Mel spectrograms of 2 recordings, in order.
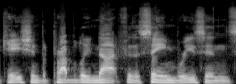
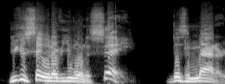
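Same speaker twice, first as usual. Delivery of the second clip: loud sharp voice; 6 semitones higher, 5 dB louder than usual. Real, not acted. Heated parenting rant, addressing kids.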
